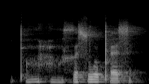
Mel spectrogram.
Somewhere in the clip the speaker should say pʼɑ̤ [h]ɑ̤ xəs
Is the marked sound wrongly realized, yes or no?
no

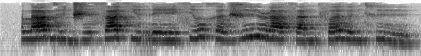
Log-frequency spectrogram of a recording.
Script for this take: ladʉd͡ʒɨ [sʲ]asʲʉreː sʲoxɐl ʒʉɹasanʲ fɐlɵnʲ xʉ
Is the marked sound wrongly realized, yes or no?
yes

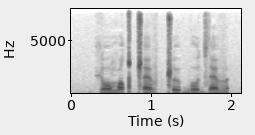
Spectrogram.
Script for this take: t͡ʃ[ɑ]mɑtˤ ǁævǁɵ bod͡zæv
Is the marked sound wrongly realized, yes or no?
yes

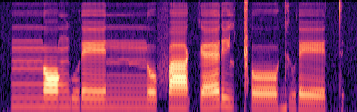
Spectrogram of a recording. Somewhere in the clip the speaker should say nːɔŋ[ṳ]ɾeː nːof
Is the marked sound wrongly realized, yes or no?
no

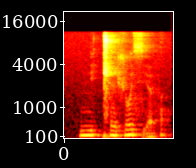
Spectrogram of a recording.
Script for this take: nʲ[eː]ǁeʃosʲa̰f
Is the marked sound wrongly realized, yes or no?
yes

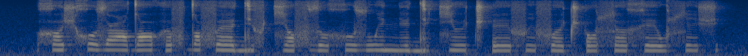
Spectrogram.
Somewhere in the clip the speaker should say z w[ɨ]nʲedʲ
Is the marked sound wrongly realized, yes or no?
yes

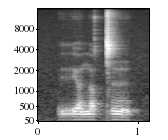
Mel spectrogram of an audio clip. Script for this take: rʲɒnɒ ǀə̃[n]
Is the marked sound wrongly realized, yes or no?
yes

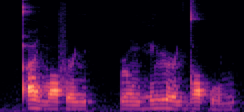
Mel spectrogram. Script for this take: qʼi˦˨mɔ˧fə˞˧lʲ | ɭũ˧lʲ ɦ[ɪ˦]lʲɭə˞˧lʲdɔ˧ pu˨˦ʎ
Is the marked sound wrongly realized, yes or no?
no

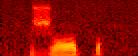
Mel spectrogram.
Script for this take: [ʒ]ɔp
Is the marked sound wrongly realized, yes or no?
no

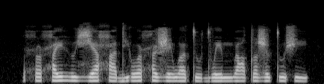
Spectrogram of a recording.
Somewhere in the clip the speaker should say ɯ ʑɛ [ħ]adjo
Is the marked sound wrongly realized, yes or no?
no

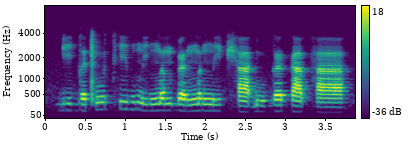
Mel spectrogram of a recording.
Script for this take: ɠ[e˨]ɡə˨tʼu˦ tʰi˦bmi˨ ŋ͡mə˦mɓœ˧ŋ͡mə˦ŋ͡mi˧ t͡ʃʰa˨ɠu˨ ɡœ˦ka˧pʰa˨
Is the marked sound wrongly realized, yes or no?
yes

